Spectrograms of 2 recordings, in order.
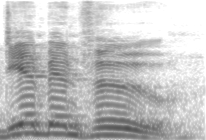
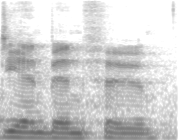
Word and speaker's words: Dien Bien Phu: All right, Dien Bien Phu, which is this particular... The photo here is from the fall of Dien Bien Phu, when the French forces inside of Vietnam are basically going to lose their junk.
